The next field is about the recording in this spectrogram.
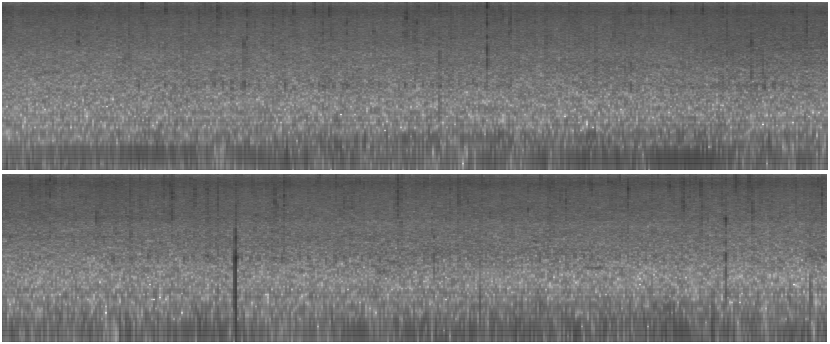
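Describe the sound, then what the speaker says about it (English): Steady rain falls on wet ground and leaves, a soft, even patter with occasional louder drips, heard alone with no voices. "it's raining, so it's raining for a while now, so the land is wet."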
